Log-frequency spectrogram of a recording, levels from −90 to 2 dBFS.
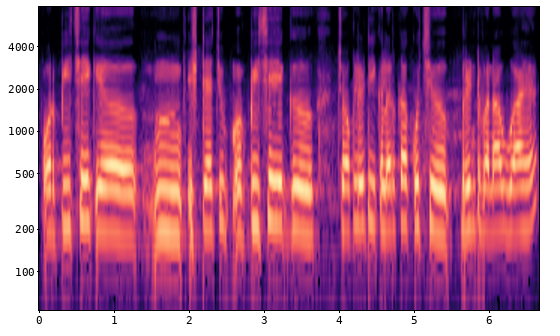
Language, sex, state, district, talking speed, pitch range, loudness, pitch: Hindi, female, Maharashtra, Nagpur, 155 wpm, 195-215 Hz, -13 LUFS, 200 Hz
